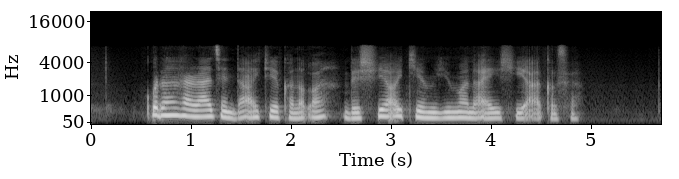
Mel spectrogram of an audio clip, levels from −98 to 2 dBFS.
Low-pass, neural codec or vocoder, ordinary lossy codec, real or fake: 7.2 kHz; codec, 16 kHz, 0.5 kbps, FunCodec, trained on Chinese and English, 25 frames a second; none; fake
